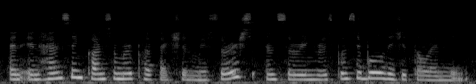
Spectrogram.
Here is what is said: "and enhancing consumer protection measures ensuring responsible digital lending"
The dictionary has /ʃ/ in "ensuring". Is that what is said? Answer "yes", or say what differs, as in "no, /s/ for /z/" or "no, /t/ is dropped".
no, /s/ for /ʃ/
